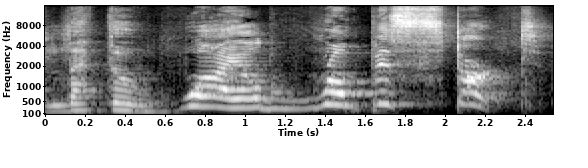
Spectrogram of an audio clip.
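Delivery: slow, loud, high proclamation; excited cry. Acted. Max calling the monsters to dance, loud. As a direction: start the party. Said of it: "Max cried".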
